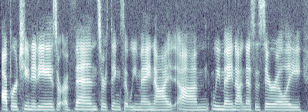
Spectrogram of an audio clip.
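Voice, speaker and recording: A woman's voice: mid-range voice, little pitch movement, a little fast, pushed and bright, clean tone. A young woman from Georgia in the US, a company founder speaking earnestly as an interview guest, with many ums and you knows. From Georgia, USA. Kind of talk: business interview.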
